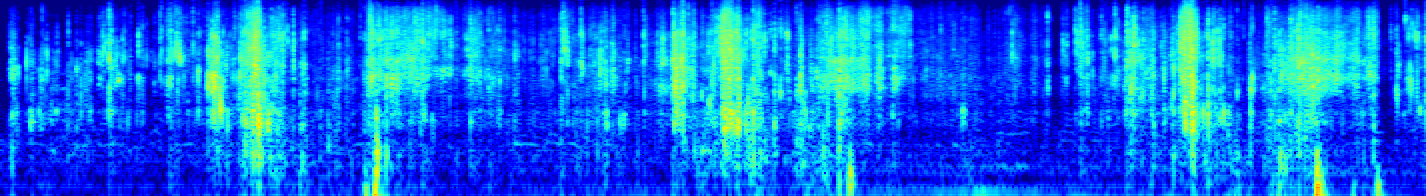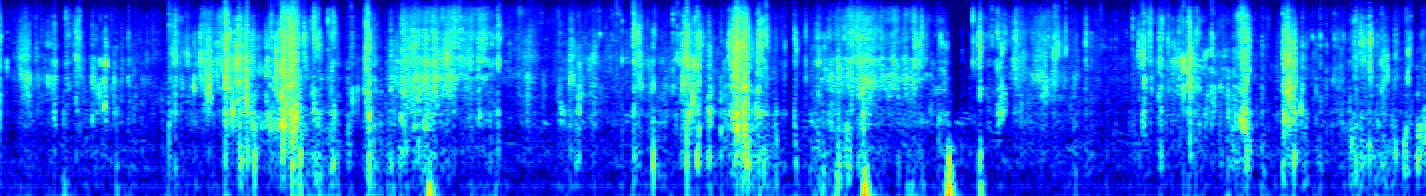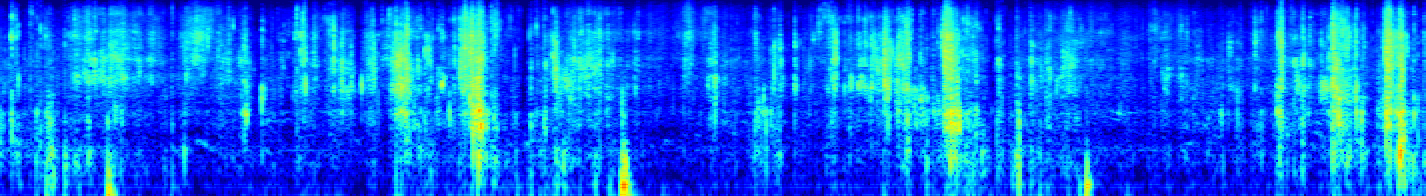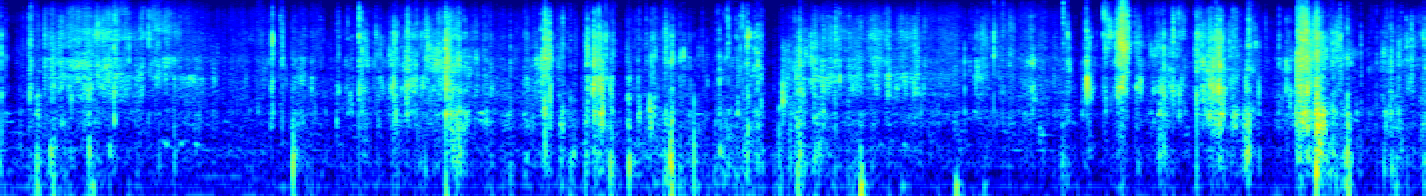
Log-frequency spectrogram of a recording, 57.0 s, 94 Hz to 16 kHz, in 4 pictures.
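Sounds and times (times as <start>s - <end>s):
foil wrappers crinkling: 0.0s - 57.0s.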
